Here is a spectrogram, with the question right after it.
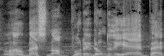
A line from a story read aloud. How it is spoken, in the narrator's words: he spluttered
